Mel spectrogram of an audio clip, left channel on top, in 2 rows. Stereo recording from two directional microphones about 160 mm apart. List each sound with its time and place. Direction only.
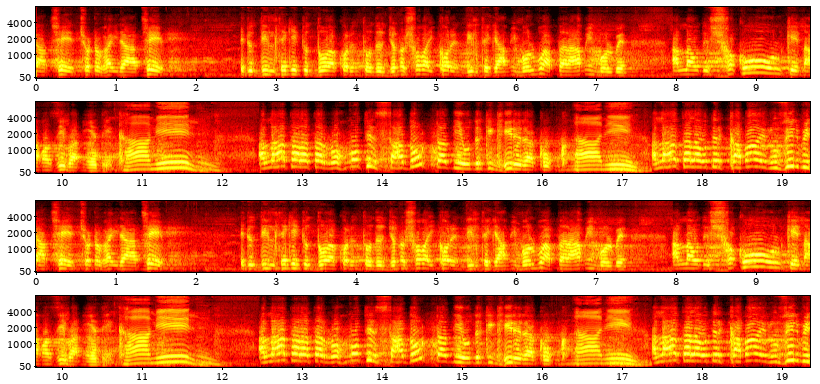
0.0 s a man's voice: 45° left (ahead or behind)
10.8 s mantra: 10° left (ahead or behind)
12.5 s a man's voice: 45° left (ahead or behind)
